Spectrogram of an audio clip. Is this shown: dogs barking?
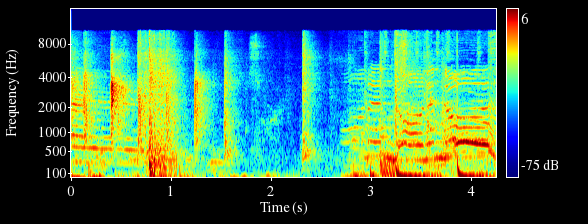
no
